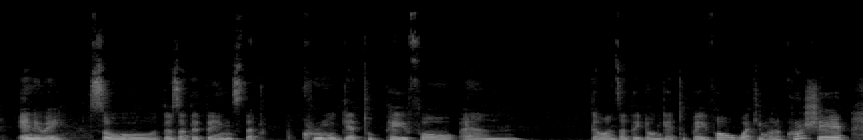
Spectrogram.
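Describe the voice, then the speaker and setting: The speaker has a non-native accent and moves at a moderate pace. The pitch swings very widely. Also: woman, medium pitch for a woman. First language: not English. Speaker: cruise ship crew member vlogger. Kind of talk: casual vlog talk to camera.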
